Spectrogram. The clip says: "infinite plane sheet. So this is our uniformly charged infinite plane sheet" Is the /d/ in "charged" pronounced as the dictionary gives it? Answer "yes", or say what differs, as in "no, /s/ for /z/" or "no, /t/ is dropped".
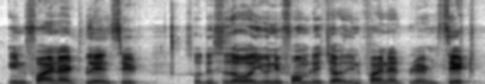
no, /d/ is dropped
